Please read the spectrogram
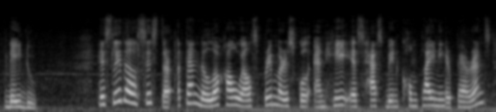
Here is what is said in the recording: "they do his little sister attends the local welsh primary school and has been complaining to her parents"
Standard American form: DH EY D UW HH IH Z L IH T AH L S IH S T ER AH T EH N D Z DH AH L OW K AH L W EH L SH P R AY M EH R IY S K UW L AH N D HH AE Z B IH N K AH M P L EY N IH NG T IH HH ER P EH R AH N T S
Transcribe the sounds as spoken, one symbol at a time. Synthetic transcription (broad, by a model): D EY D UW HH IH S L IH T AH L S IH S T ER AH T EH N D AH L OW K AH L W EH L S P R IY M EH R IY S K UW L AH N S HH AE S B IH N K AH M P L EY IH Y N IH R P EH R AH N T S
